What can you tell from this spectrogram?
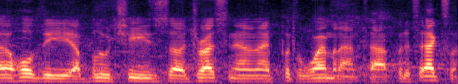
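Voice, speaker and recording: Amid noticeable background noise, a man with a Chicago accent talks very fast at a medium pitch in a monotone, flat delivery. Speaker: restaurant reviewer guest. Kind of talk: casual chat.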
